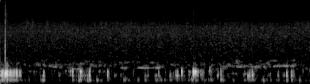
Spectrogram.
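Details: A male's stomach growls late at night after eating lots of food earlier. He feels gassy and bubbly, and low gurgling, bubbling rumbles come in irregular bursts: borborygmi.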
